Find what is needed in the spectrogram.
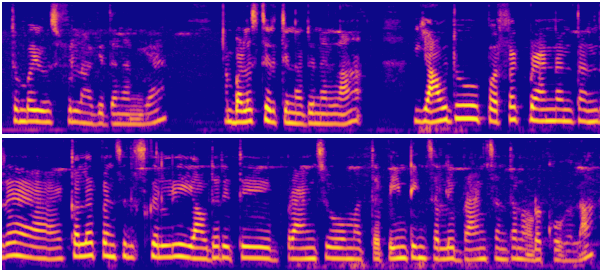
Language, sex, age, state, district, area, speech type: Kannada, female, 18-30, Karnataka, Chikkamagaluru, rural, spontaneous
